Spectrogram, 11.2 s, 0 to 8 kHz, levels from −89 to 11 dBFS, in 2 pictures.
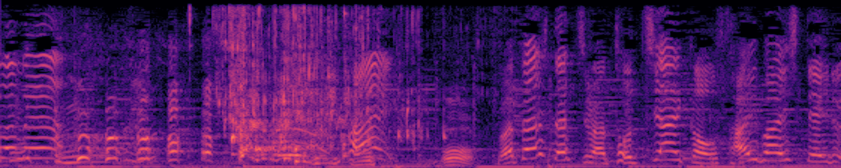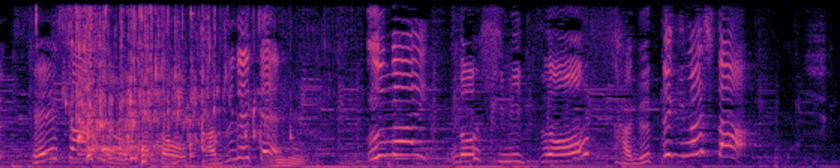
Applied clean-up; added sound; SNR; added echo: none; Liquid; 1 dB; none.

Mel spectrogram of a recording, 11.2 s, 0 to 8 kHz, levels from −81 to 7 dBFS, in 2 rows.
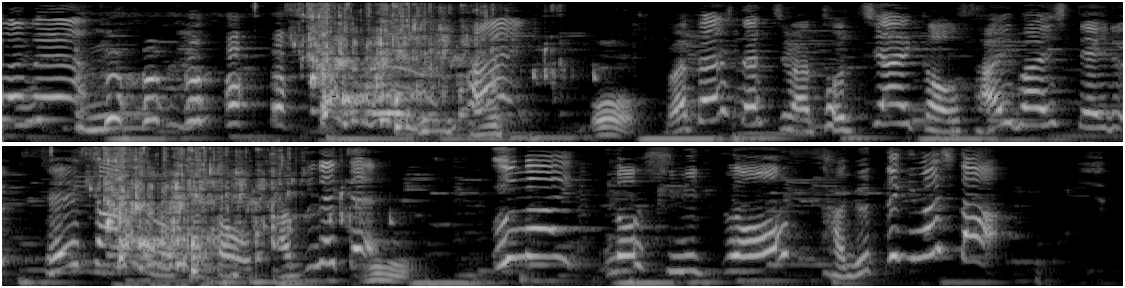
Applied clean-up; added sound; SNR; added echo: classical method log-MMSE.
